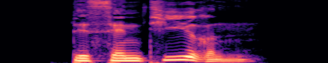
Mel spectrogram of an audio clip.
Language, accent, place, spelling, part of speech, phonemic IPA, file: German, Germany, Berlin, dissentieren, verb, /disɛnˈtiːʁən/, De-dissentieren.ogg
- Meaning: to dissent (to disagree)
